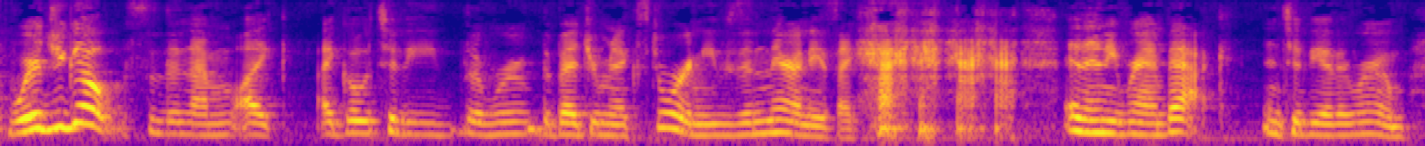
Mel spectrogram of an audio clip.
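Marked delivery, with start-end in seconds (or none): 0.0-0.6 loud, high call after someone. Retold or imitated. Medium calling after the fleeing creature, loud and puzzled. 4.4-5.1 quick breathy mock cackle; imitated mocking laugh. Creature taunting the medium from next room, imitated laugh. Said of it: "laughing at me".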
